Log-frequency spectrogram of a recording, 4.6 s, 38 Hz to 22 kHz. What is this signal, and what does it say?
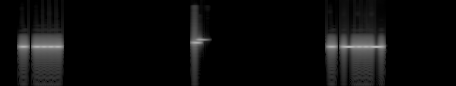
Morse code, heard as a keyed tone, about 36 wpm, 700 Hz. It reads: EH EX
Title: Top Two Letter Combinations in Words 35wpm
